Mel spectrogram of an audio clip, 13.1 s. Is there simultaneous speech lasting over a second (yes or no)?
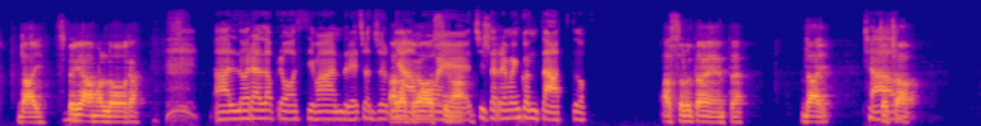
yes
